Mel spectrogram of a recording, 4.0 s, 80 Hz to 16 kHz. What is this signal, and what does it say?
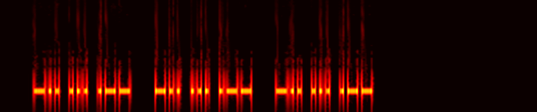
Morse code, heard as a keyed tone, about 44 wpm, 700 Hz. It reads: DSW DSW DSW
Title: Abbreviations Repeated 3x - 45wpm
